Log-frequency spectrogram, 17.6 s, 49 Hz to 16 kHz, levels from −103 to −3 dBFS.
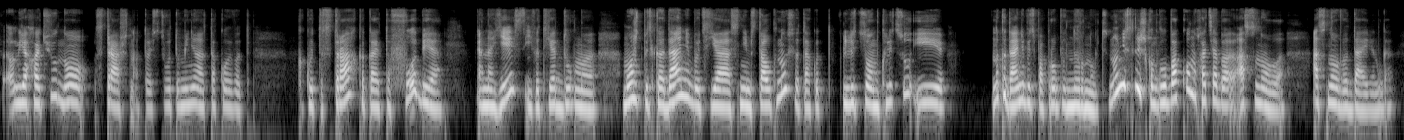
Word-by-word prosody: ну, 225 - -2
я 230 0 +4
хочу, 225 +6 -1
но 230 -3 -1
страшно. 195 -3 -4
То 185 - -11
есть 180 +2 -16
вот 200 -1 -9
у - - -5
меня 205 0 -2
такой 195 -1 -8
вот 175 -1 -11 0.6
какой-то 205 -4 -7
страх, 220 - +1
какая-то 195 -1 -3
фобия, 205 -8 0 0.4
она 205 0 +2
есть. 340 - 0
И 190 - -4
вот 190 0 -4
я 210 0 0
думаю, 190 -3 0 0.3
может 255 +4 +3
быть, 220 -2 -4
когда-нибудь 220 -1 +4
я 195 -2 +4
с 190 +2 -12
ним 205 -2 +3
столкнусь 210 - +1
вот 200 - -5
так 190 0 -4
вот 195 +1 -9
лицом 215 -2 +1
к 185 - -14
лицу 240 +8 -4
и, 220 -2 -1 0.5
ну, 245 +5 -2
когда-нибудь 230 -4 +3
попробую 200 +1 -1
нырнуть. 190 -3 +2
Ну, 350 - +5
не 485 - +9
слишком 410 - +4
глубоко, 265 - +4
ну, 315 - +2
хотя 250 -1 0
бы 210 - +1
основа 195 -4 -2 0.3
основа 225 -5 -1
дайвинга. 175 +1 -4
210 Hz, 170 wpm, -25 LUFS, 195-230 Hz, 0.6 s, не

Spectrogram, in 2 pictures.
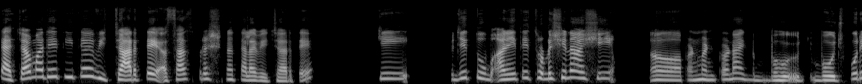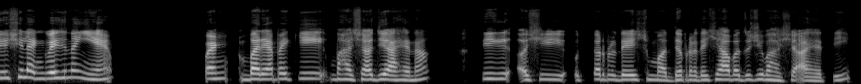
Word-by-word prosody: त्याच्यामध्ये 290 - +3
ती 340 - -2
ते 380 0 0
विचारते, 225 - +4
असाच 230 +9 -1
प्रश्न 250 -2 -5
त्याला 200 -2 0
विचारते, 160 - -4 0.7
की 265 0 -4 0.5
म्हणजे 240 +7 -2
तू 280 -4 -3
आणि 230 +4 +3
ती 300 - -2
थोडीशी 270 +3 -1
ना 320 - +3
अशी 280 0 -3 0.4
अ, 200 - -6
आपण 200 -1 -2
म्हणतो 225 0 -3
ना 265 +2 -1
एक 235 - -6 0.2
भोज 190 -1 -1 0.2
भोजपुरी 195 +9 0
अशी 335 +3 -1
लँग्वेज 280 -1 +6
नाहीये, 255 -8 +4 1.0
पण 265 +1 +5 0.2
बऱ्यापैकी 255 +2 +4
भाषा 230 -2 0
जी 230 +2 +2
आहे 210 -2 +4
ना, 215 +4 -2 0.6
ती 260 0 0
अशी 220 +1 -3
उत्तर 210 +4 -5
प्रदेश, 220 0 -1
मध्य 205 -2 -1
प्रदेश 205 0 -4
ह्या 220 -1 +4
बाजूची 220 +1 -4
भाषा 200 -6 -3
आहे 170 -2 -1
ती 195 - -10
230 Hz, 150 wpm, -23 LUFS, 205-265 Hz, 1.0 s, लँग्वेज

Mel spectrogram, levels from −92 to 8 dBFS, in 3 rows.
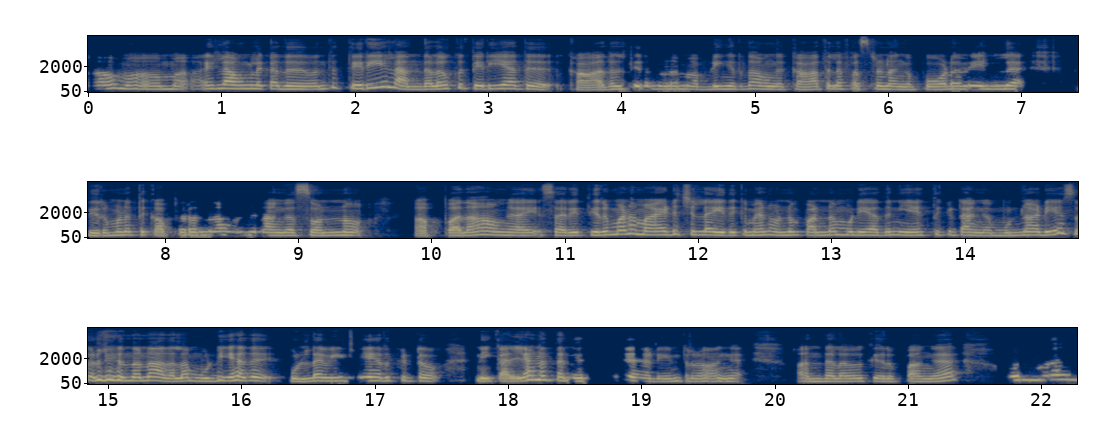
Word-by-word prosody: ஆமா, 235 -2 -1 0.2
ஆமா. 195 0 -3 0.2
இல்ல 235 +2 -2
அவுங்களுக்கு 225 -1 0
அது 205 0 +3 0.2
வந்து 210 +9 -4
தெரியல. 285 +8 +3
அந்த 180 0 -5
அளவுக்கு 225 +5 0
தெரியாது. 220 +1 +1 0.3
காதல் 155 +6 -1
திருமணம் 200 0 -1
அப்பிடிங்கிறது 190 +3 -2
அவுங்க 190 -2 0
காதுல 185 +4 -2
ஃபர்ஸ்ட்டு 200 +1 -2
நாங்க 175 -1 -3
போடவே 195 +3 0
இல்ல. 200 +2 0 0.5
திருமணத்துக்கு 200 +4 0
அப்புறம் 195 +2 -1
தான் 215 0 -2
வந்து 200 +1 -4
நாங்க 185 -1 +1
சொன்னோம். 190 +2 +1 0.5
அப்போதான் 195 +5 0
அவுங்க 200 -3 0 0.3
சரி 185 -1 +2
திருமணம் 240 +4 +3
ஆயிடுச்சுல்ல. 220 -1 +1
இதுக்கு 190 +1 0
மேல 205 +1 0
ஒன்னும் 205 +1 -1
பண்ண 195 +2 0
முடியாதுன்னு 200 0 +1
ஏத்துக்கிட்டாங்க. 200 -3 -3
முன்னாடியே 205 - +2
சொல்லியிருந்தோனா 240 -4 +5
அதெல்லாம் 200 +2 +1
முடியாது, 230 +3 +4 0.2
புள்ள 175 +1 +2 0.2
வீட்டிலேயே 220 +2 +2
இருக்கட்டும் 210 -3 -3 0.3
நீ 190 - +6
கல்யாணத்தை 280 - +4
நிறுத்திடு 235 - 0
அப்டின்ருவாங்க 185 0 -2 0.5
அந்த 180 +1 -2
அளவுக்கு 190 +2 -2
இருப்பாங்க 175 0 -3 0.6
ஒரு 265 - +3
முறை 290 +3 -1
200 Hz, 140 wpm, -24 LUFS, 190-220 Hz, 0.6 s, நீ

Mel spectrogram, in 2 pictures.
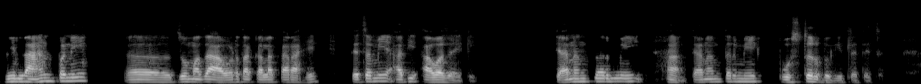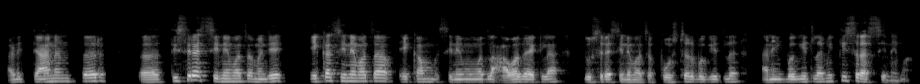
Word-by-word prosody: मी 135 - +3
लहानपणी 155 +5 +3
अ, 160 -9 -12 0.5
जो 130 0 +1
माझा 120 0 +4
आवडता 110 +3 +4
कलाकार 115 0 +1
आहे 115 +3 -2 0.4
त्याचा 140 +5 +2
मी 150 +1 -1
आधी 145 0 -1
आवाज 110 -1 +5
ऐकला. 85 - -10 0.8
त्यानंतर 135 +1 +1
मी 140 0 -1 0.4
हां. - - -1
त्यानंतर 125 +4 -3
मी 135 0 -3
एक 135 - -5 0.2
पोस्टर 115 +4 +2
बघितलं 90 0 -7
त्याचं. - - -19 0.5
आणि 115 +3 -3
त्यानंतर 145 +4 +2 0.4
अ, - - 0 0.3
तिसऱ्या 200 +6 +5
सिनेमाचा 140 -7 -1
म्हणजे, 130 +4 +2 0.3
एका 140 +5 +3
सिनेमाचा 150 0 +3 0.2
एका 130 +2 -2 0.2
सिनेमामधला 120 +1 -1
आवाज 120 0 +4
ऐकला, 125 +2 0 0.3
दुसऱ्या 115 0 +1
सिनेमाचं 110 -2 -3
पोस्टर 110 +3 -1
बघितलं 125 +2 -3 0.3
आणि 120 +2 0
बघितला 130 +2 +1
मी 145 - -5
तिसराच 180 -1 +2
सिनेमा. - - -10
130 Hz, 140 wpm, -25 LUFS, 115-145 Hz, 0.8 s, आवाज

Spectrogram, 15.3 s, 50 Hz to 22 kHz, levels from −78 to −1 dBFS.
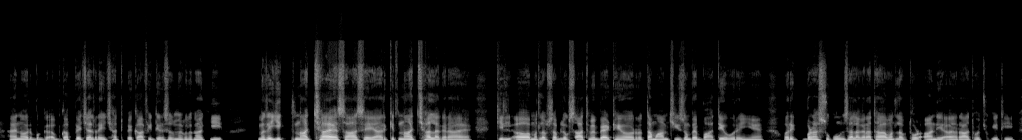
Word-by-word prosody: है 110 - +2
ना 130 +2 0
और 125 -3 0
ब 105 +1 -7
गप 95 - -4
गप्पे 115 +6 0
चल 115 -1 0
रही 105 0 0
है - - -4
छत 100 -2 -6
पे 105 - -1
काफ़ी 105 +2 -3
देर 110 +2 -4
से 125 +5 -4
तो 130 - -3
मेरे 135 0 -1
को 145 - -3
लगा 155 +2 0
कि 170 +3 -4 0.6
मतलब 145 +6 +4
ये 170 -1 +3
इतना 160 -1 +1
अच्छा 155 0 +5
एहसास 110 +1 +4
है 110 - +3
यार, 105 +6 +1
कितना 140 +3 0
अच्छा 120 +6 +1
लग 105 -7 +1
रहा 95 -1 -1
है 90 -1 -5 0.4
कि 120 - 0
ल 110 0 -2
अ, 110 0 +5
मतलब 115 +3 0
सब 120 -1 -1
लोग 135 0 -1
साथ 110 +2 0
में 125 -1 +2
बैठे 105 +1 +2
हैं 115 - +3
और 110 -1 0
तमाम 105 +1 +3
चीजों 100 +2 -1
पे 115 0 +2
बातें 90 +6 -1
हो 95 -3 -1
रही 95 -1 -3
हैं 90 0 -4 0.3
और 180 0 +3
एक 155 -4 -4 0.2
बड़ा 160 +2 +4
सुकून 135 +3 -2
सा 135 -1 0
लग 100 -3 0
रहा 100 -1 +1
था 105 -2 +4
मतलब 105 0 -1
थोड़ 110 0 0
आँधी 100 0 +1
अ, 100 -1 -1
रात 105 0 -1
हो 100 - -3
चुकी 95 +1 -9
थी 90 0 -11
110 Hz, 255 wpm, -24 LUFS, 100-125 Hz, 0.6 s, अच्छा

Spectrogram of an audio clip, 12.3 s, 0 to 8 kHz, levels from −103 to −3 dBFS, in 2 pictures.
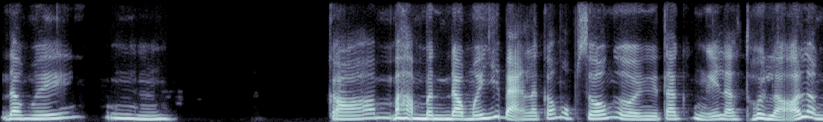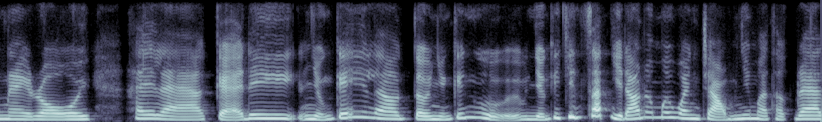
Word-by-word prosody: Đồng 240 -1 0
ý, 255 +5 0 0.3
ừm. 240 -6 -1 1.2
Có, 225 +5 0
mà 290 -2 +2
mình 240 -2 +5
đồng 225 -1 +3
ý 255 +3 +3
với 365 - +1
bạn 210 - +3
là 215 - -2
có 265 +6 -3
một 285 -5 -6
số 245 +1 +2
người, 225 -10 -1
người 205 -1 -2
ta 230 +2 -1
cứ 235 +2 -5
nghĩ 205 +1 -3
là 215 -2 0
thôi 260 +4 +2
lỡ 210 -5 +3
lần 255 -10 +1
này 215 -3 -1
rồi, 205 +1 +1 0.3
hay 250 -1 -2
là 195 -4 -1
kệ 200 - 0
đi, 255 -1 +1
những 220 -1 -1
cái, 305 +6 -1
ơ 240 -4 +1
từ 210 - +2
những 205 0 -1
cái 295 +6 -3
người 315 -8 -3
những 200 0 -2
cái 295 - -1
chính 340 -2 +3
sách 425 -3 +3
gì 240 - +2
đó 235 +3 +3
nó 330 - -6
mới 330 0 -4
quan 260 -6 0
trọng 220 -1 0
nhưng 250 +1 +1
mà 215 -4 0
thật 200 -2 -9
ra 230 0 +2
235 Hz, 245 wpm, -22 LUFS, 215-270 Hz, 1.2 s, mình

